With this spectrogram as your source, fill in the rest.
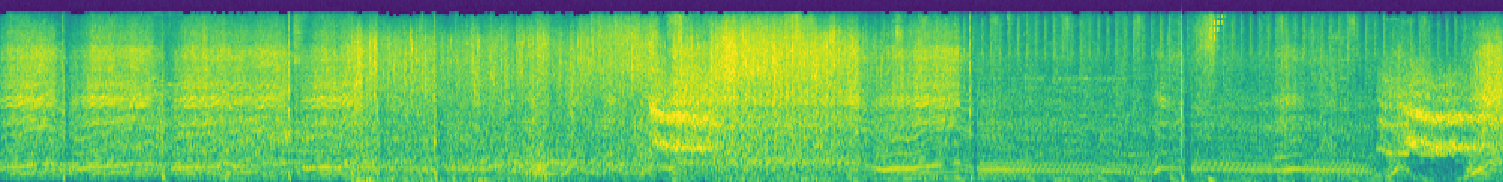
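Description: A car engine roars and revs, shifting gears.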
